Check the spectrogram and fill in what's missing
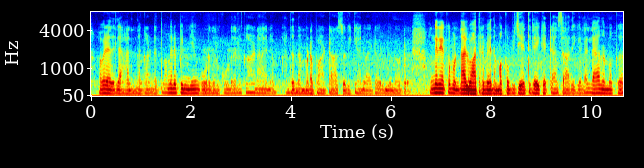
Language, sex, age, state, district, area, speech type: Malayalam, female, 45-60, Kerala, Kollam, rural, spontaneous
